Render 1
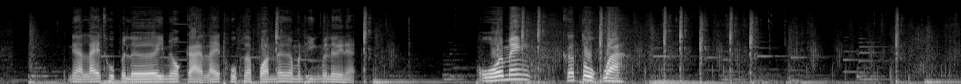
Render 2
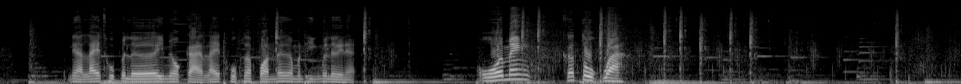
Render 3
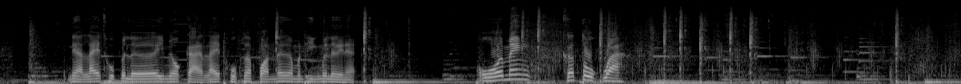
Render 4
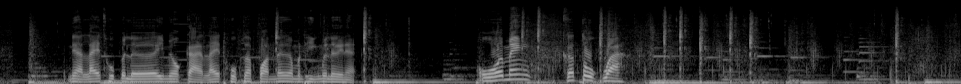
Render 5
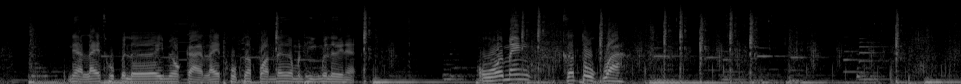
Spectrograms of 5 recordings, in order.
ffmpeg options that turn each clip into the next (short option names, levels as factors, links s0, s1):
-af "equalizer=f=310:w=0.87:g=-3,volume=0.398"
-af "acompressor=threshold=0.0282:ratio=2.5,volume=1.5"
-af "asoftclip=type=hard:threshold=0.141,volume=1.26"
-af "aeval=exprs='(tanh(15.8*val(0)+0.3)-tanh(0.3))/15.8':c=same,volume=0.531"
